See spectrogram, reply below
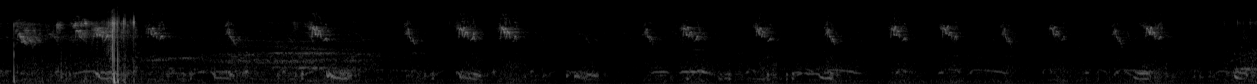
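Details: Tumbler pigeons being flown; low curved coos recur throughout, mixed with high chirps pulsing roughly twice a second, and a sharp knock near the start.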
